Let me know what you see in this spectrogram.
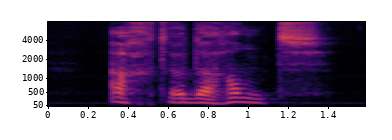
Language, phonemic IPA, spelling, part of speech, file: Dutch, /ˌɑx.tər də ˈɦɑnt/, achter de hand, prepositional phrase, Nl-achter de hand.ogg
- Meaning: in reserve, kept aside for when the need arises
